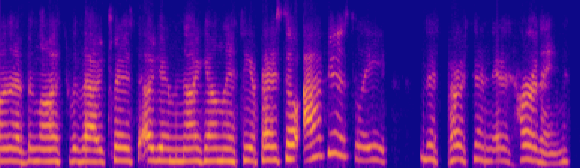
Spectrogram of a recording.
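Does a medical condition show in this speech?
Yes: cerebellar ataxia.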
